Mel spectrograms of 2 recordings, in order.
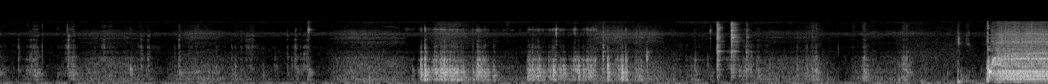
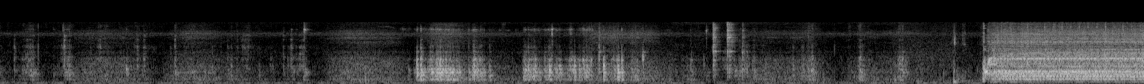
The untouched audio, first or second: first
